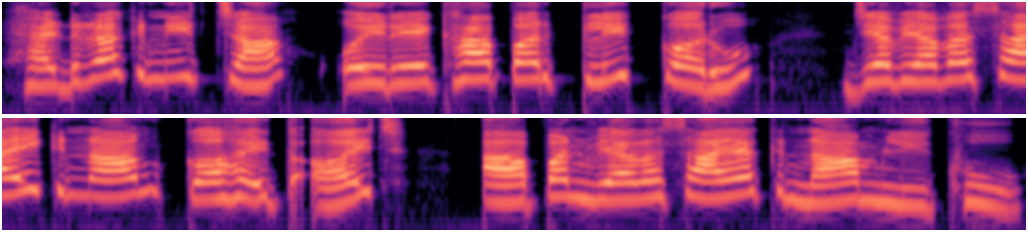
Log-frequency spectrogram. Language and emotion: Maithili, neutral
